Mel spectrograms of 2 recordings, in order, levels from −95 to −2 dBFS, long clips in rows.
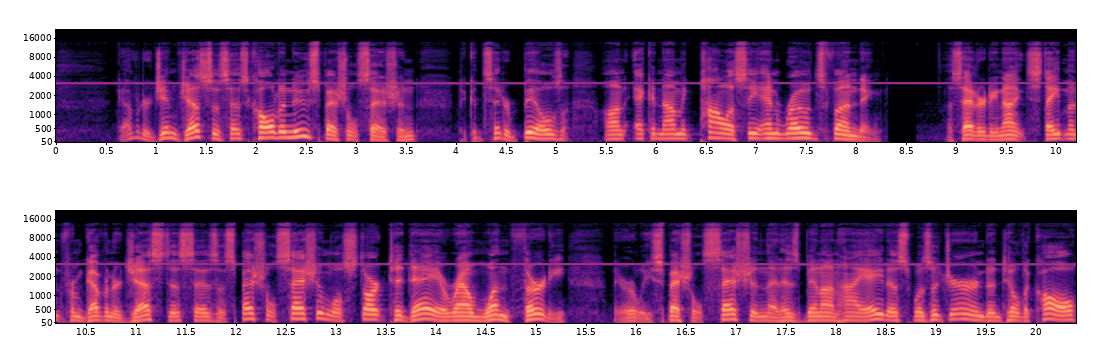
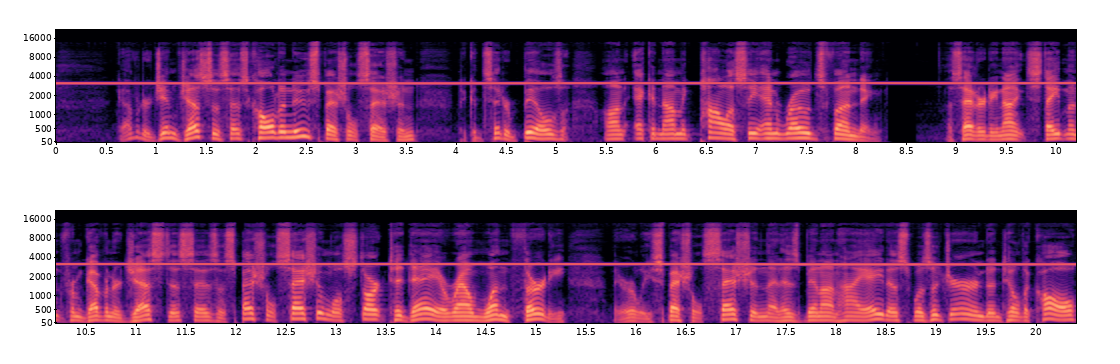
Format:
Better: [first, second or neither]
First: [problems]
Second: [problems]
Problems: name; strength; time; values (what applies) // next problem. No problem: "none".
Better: first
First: high-pitched whine; faint; throughout; 3 kHz, 25 dB below the speech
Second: high-pitched whine; loud; throughout; 3 kHz, 6 dB below the speech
